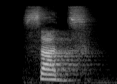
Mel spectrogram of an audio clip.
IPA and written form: sʌdz (Suds)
